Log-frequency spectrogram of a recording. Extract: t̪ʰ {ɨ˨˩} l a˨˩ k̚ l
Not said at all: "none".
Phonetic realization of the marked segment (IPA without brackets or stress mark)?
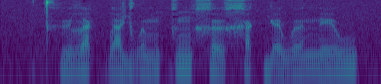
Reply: ɨ˨˩˦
